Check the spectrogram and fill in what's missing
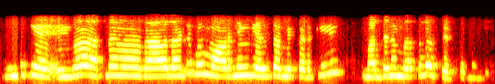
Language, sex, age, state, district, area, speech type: Telugu, female, 30-45, Telangana, Nizamabad, urban, conversation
